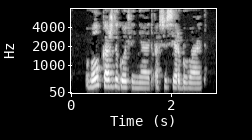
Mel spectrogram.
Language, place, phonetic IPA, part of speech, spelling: Russian, Saint Petersburg, [voɫk ˈkaʐdɨj ɡot lʲɪˈnʲæ(j)ɪt | ɐ‿ˈfsʲɵ sʲer bɨˈva(j)ɪt], proverb, волк каждый год линяет, а всё сер бывает
- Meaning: the wolf may lose his teeth but never his nature, a leopard cannot change its spots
